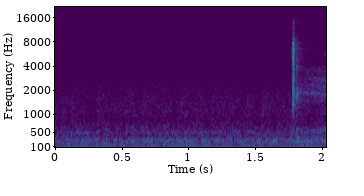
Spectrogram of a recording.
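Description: Quiet room tone in a pause between sentences, with one sharp, short click near the end: a mouth click as the lips part just before speaking.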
